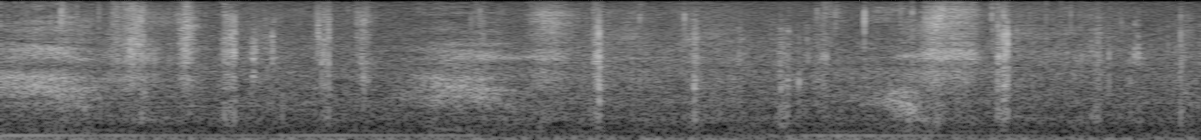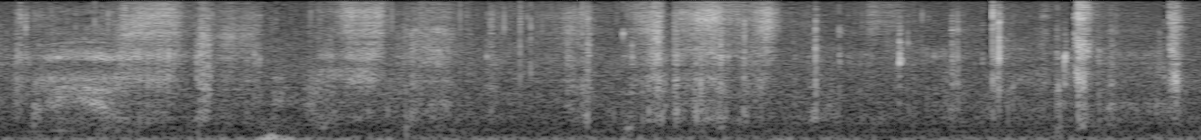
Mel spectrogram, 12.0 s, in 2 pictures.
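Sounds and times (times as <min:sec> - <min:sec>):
wet chewing mouth clicks: 0:07.9 - 0:12.0.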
